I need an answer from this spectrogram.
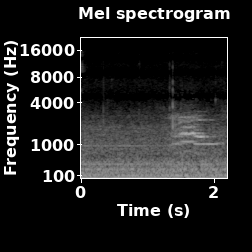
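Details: A domestic cat named Baby Girl pesters for food with one drawn-out, steady-pitched meow lasting under a second, rich in harmonics, heard over a faint constant household hum.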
